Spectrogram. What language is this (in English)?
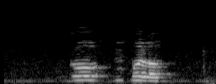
Igbo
